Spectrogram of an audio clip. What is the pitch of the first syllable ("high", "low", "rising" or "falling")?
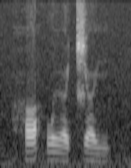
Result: rising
